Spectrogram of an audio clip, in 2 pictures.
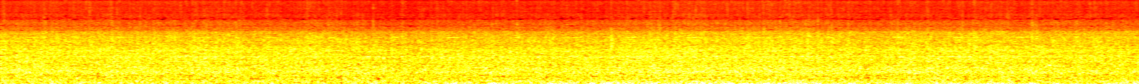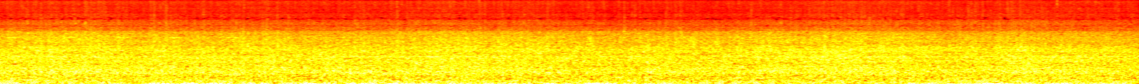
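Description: Heavy rain falling steadily on trees and roofs, an even hiss, with a low rumble underneath that comes and goes.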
